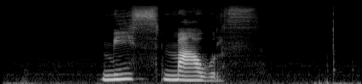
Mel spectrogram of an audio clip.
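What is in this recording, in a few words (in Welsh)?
"mis mawrth", Welsh; March; The Months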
